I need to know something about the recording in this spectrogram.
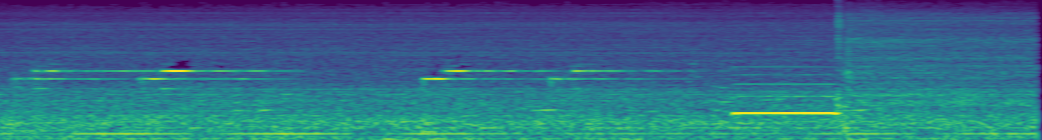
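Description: A door chime beeps several times as train doors close.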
